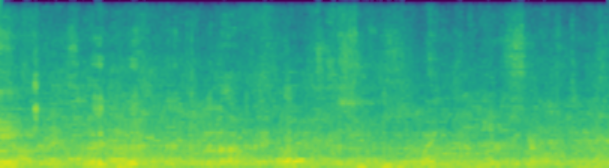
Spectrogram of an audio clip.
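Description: Several people talking over one another in a crowded room: indistinct chatter.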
